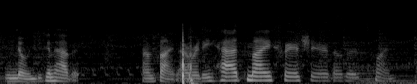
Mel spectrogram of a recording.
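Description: A woman improvising in-character roleplay chat in a halting way, often repeating herself. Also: deep voice, loud music behind the voice. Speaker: roleplayer in a virtual-world game.

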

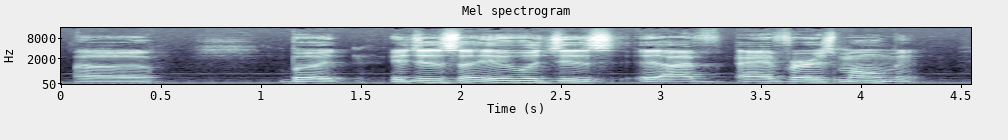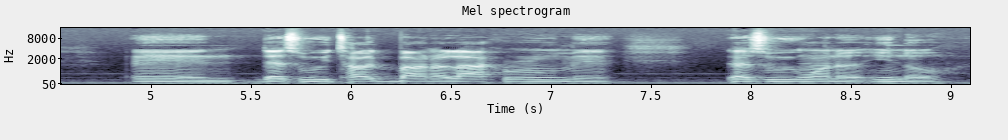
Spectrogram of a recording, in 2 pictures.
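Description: A young man in his twenties answers post-game questions at a press table. His voice sits fairly low and stays flat, and he keeps it calm and measured with frequent restarts. A faint hum runs under the table microphones. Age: 20s. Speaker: college football player. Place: press room in front of a sponsor backdrop. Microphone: table microphones in front of him.

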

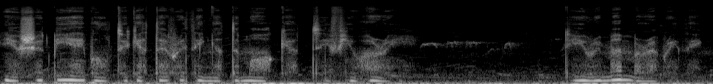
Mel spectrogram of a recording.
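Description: A woman playing a practical, caring desert adventurer in an ASMR roleplay, giving gentle advice in a breathy whisper. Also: lowish voice, lightly acted. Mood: gentle, advising. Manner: gentle, unhurried, advising.

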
